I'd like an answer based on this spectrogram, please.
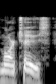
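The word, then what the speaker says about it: μάρτυς: definition for Witnesses Greek Strong's number 3144 martus pronounced martus meaning by analogy a martyr what is a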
